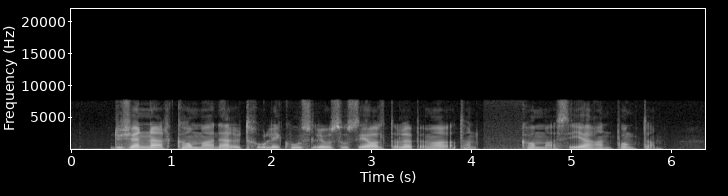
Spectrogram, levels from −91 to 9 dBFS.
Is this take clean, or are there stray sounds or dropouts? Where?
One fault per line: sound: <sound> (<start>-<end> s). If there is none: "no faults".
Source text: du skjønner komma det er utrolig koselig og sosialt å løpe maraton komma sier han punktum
no faults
